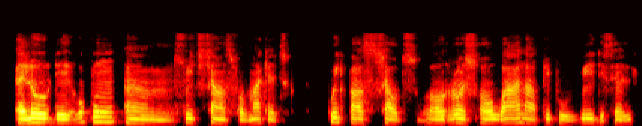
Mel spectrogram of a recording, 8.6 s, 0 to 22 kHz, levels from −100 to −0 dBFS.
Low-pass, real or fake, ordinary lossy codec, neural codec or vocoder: 7.2 kHz; fake; MP3, 48 kbps; codec, 16 kHz in and 24 kHz out, 2.2 kbps, FireRedTTS-2 codec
